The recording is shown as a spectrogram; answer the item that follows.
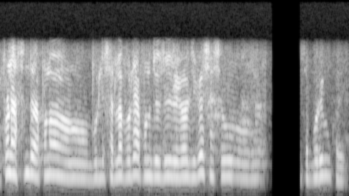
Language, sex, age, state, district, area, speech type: Odia, male, 18-30, Odisha, Puri, urban, conversation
